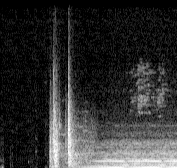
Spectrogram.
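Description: A heavy door clicks and creaks slowly open.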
